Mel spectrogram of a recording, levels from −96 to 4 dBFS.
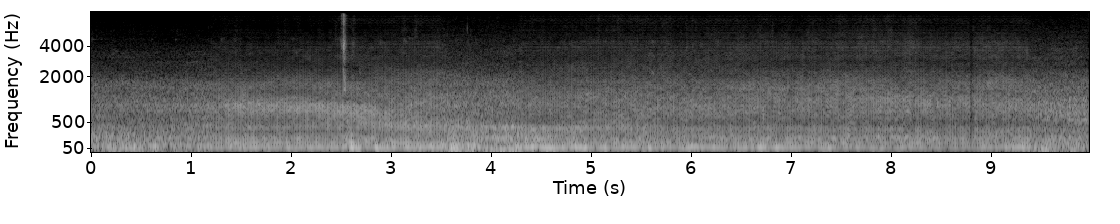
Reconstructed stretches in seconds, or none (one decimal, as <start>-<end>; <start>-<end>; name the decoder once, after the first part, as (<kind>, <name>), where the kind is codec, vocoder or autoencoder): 1.2-3.5 (vocoder, Vocos); 4.3-9.4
